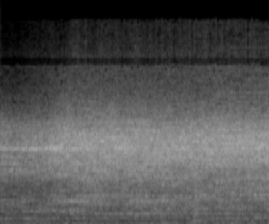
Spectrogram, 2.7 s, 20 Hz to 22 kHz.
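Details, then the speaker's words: 2002 Honda Accord EX, 2.3 L four-cylinder VTEC, engine off and cooled, exhaust pressurized from the tailpipe with a Shop-Vac: steady high-pitched hiss of air escaping, the leak found at the flex pipe, not the manifold gasket. "I pressurized the exhaust system and we're listening for leak and listen to that we can hear the leak"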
